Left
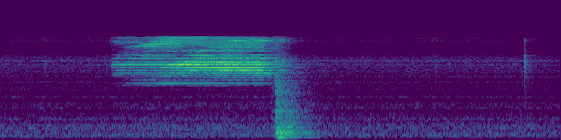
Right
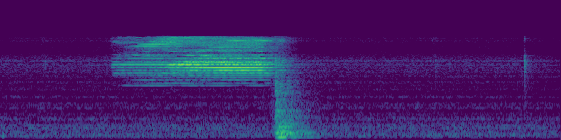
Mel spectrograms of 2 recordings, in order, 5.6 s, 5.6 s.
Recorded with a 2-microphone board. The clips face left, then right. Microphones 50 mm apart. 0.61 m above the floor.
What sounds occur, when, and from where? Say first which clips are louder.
1.1 s a chime: even; 15° left (ahead or behind), 1.7 m
2.8 s a thud: right 1 dB; 10° right (ahead or behind), 1.4 m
